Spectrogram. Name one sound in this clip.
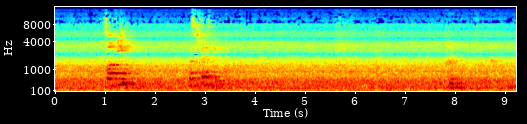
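A young woman speaks in short bursts, with pauses between.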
